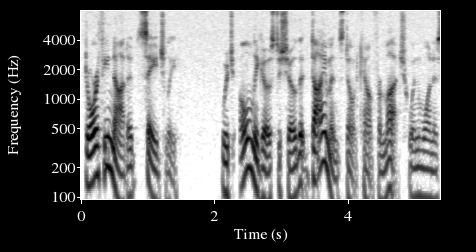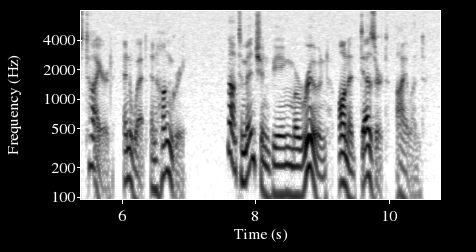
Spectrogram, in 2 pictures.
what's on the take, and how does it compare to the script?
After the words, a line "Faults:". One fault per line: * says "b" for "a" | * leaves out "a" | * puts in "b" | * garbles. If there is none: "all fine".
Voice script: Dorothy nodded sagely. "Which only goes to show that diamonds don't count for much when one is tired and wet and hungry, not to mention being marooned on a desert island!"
Dorothy nodded sagely. "Which only goes to show that diamonds don't count for much when one is tired and wet and hungry, not to mention being marooned on a desert island!"
Faults:
all fine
